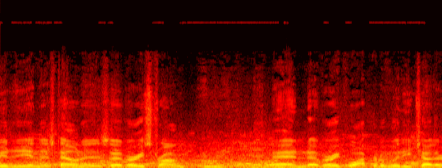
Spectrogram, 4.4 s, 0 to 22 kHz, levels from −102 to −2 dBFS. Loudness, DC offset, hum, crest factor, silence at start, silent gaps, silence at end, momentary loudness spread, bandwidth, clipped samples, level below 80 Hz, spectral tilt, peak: -34 LUFS; under 0.1%; none; 14 dB; 0 s; none; 0 s; 5 LU; 15 kHz; under 0.1%; -80 dBFS; -5 dB/octave; -20 dBFS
